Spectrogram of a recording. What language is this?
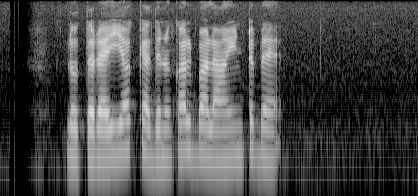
Sinhala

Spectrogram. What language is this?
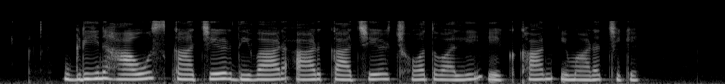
Magahi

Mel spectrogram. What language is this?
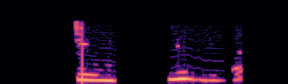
Thai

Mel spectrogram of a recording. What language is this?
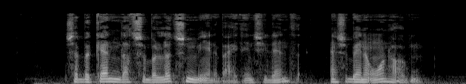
Western Frisian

